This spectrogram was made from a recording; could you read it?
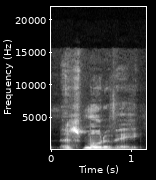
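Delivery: plain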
